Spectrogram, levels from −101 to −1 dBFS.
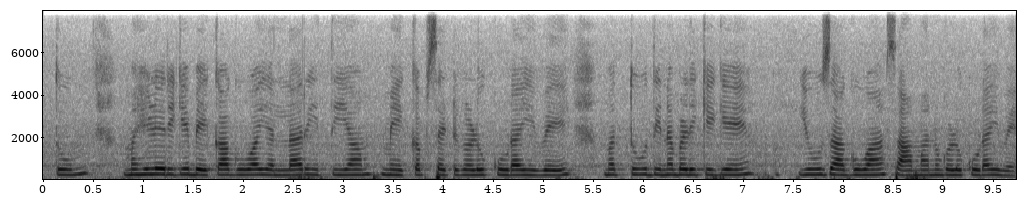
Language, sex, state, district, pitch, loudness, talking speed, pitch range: Kannada, female, Karnataka, Bidar, 245 Hz, -15 LUFS, 100 wpm, 240-250 Hz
